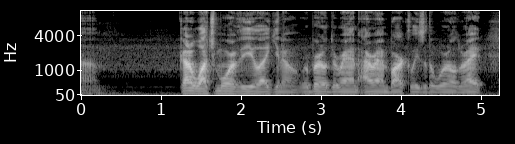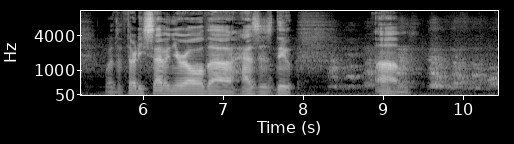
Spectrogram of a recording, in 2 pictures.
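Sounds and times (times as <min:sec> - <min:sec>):
speech: 0:01.2 - 0:08.2, 0:08.9 - 0:09.4
single sharp dog bark: 0:08.3 - 0:10.4.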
